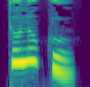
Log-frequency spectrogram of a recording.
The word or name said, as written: ತುನುಕು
